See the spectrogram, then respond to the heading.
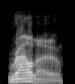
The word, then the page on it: rouleau: British English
